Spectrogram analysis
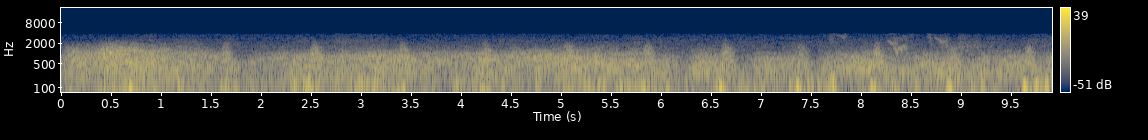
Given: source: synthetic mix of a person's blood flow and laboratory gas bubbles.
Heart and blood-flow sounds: Doppler ultrasound of blood flow; subclavian vein
no bubbles
From the record:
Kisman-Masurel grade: 000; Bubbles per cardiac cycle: 0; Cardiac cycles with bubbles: 0%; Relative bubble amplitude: no bubbles discernible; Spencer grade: 0 (complete lack of bubble signals)

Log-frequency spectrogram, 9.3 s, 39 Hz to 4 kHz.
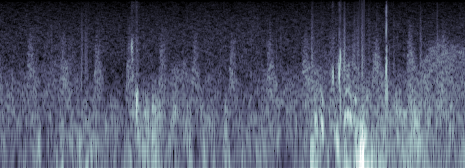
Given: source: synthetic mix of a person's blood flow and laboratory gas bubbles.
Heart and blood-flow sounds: Doppler ultrasound of blood flow; subclavian vein
2.62-2.79 s: bubbles
6.62-6.69 s: bubbles
6.75-6.84 s: bubbles
7.70-7.79 s: bubbles
From the record:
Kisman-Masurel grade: 122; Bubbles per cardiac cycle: 1 to 2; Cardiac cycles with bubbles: 10 to 50%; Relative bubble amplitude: moderate (0.250 to 0.450); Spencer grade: 2 (many but less than half of the cardiac periods contain bubble signals, singularly or in groups); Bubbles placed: anywhere in the cardiac cycle

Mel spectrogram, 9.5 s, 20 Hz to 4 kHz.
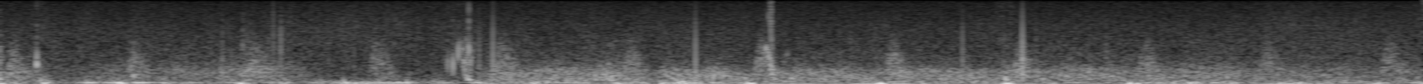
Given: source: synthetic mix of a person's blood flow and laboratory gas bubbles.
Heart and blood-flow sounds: Doppler ultrasound of blood flow; subclavian vein
0.00-0.04 s: bubbles
0.21-0.29 s: bubbles
0.87-0.92 s: bubbles
2.96-3.18 s: bubbles
3.93-4.12 s: bubbles
5.07-5.25 s: bubbles
6.64-6.76 s: bubbles
From the record:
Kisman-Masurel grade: 122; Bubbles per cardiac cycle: 1 to 2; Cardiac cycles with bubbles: 10 to 50%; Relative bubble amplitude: moderate (0.250 to 0.450); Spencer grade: 2 (many but less than half of the cardiac periods contain bubble signals, singularly or in groups); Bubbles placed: anywhere in the cardiac cycle

